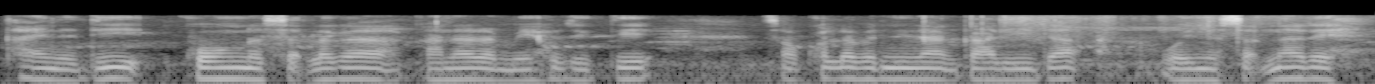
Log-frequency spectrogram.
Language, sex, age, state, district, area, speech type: Manipuri, female, 45-60, Manipur, Imphal East, rural, spontaneous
